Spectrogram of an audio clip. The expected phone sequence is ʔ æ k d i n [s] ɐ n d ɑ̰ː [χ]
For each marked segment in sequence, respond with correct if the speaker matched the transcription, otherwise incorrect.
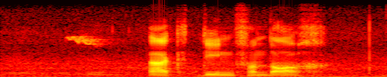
incorrect: f, correct

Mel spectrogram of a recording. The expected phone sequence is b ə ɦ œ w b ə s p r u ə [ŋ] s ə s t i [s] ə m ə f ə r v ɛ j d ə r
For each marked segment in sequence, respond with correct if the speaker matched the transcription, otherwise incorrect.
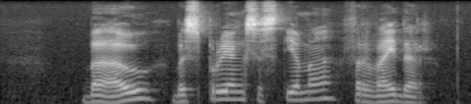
correct, incorrect: none

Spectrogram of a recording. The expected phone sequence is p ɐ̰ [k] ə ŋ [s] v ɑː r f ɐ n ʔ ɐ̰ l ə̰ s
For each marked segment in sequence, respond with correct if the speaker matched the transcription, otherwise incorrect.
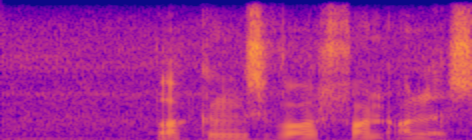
correct, correct

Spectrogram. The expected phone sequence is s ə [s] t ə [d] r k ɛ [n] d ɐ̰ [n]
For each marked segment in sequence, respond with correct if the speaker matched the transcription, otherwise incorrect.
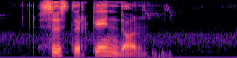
correct, incorrect: none, correct, correct

